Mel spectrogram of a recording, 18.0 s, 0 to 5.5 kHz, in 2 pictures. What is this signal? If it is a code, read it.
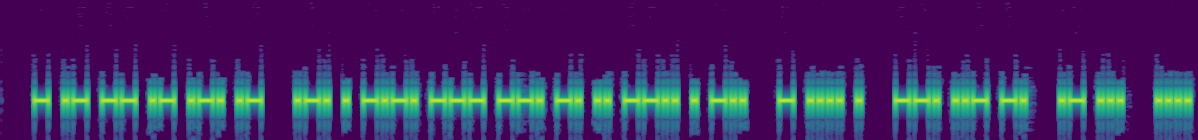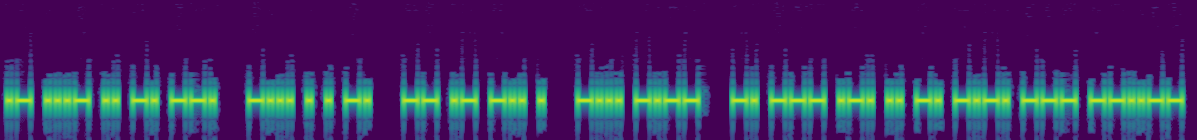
Morse code, heard as a keyed tone, about 33 wpm, 600 Hz. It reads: TAMARA RECOGNIZED THE GUN AS HAVING BEEN MADE BY NORINCO,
